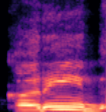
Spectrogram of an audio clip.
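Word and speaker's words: खरीदा: ஸோ இதை நம்ம எப்படி ப்ரொனவுன்ஸ் பண்ணணும் அப்படின்னா, ஸோ வாங்கு அப்படின்னா கரீத் அப்படின்னு சொல்லணும், கரீத்.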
